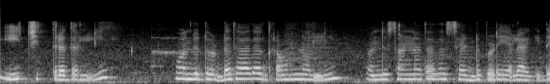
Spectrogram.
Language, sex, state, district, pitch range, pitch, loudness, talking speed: Kannada, female, Karnataka, Koppal, 220-255 Hz, 235 Hz, -15 LUFS, 110 wpm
